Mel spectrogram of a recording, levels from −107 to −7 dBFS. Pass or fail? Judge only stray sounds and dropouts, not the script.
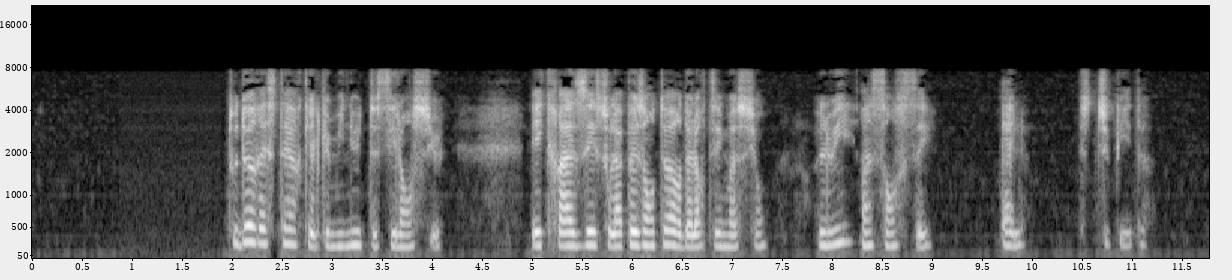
pass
